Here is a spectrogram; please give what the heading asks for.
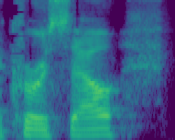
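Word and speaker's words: Curaçao: named to face uh curacao which is how you say it i've checked out it's um i thought it was whatever it's a curacao and bahrain in two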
